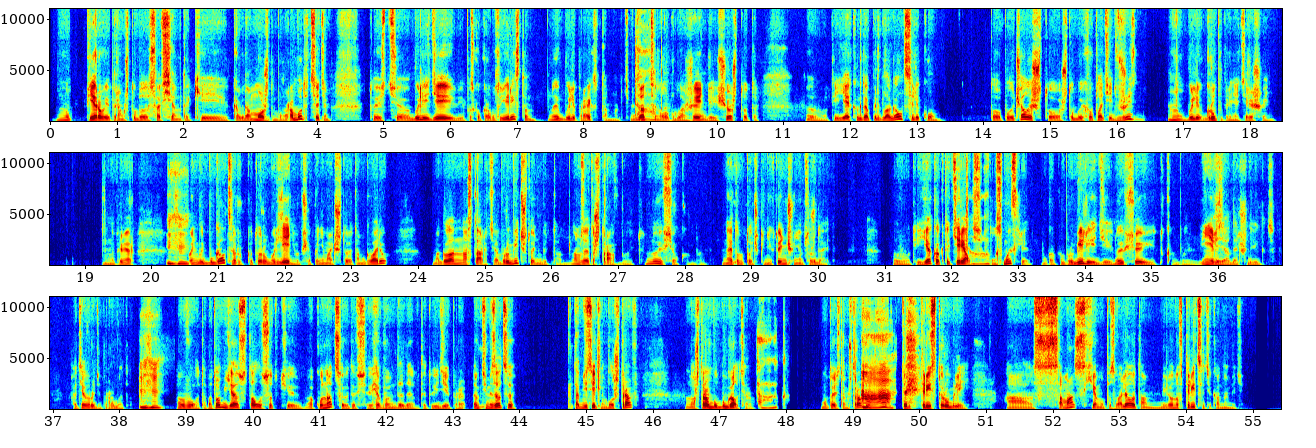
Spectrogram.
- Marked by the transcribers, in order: laughing while speaking: "и я помню, да-да"; chuckle; unintelligible speech
- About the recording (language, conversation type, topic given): Russian, podcast, Нравится ли тебе делиться сырыми идеями и почему?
